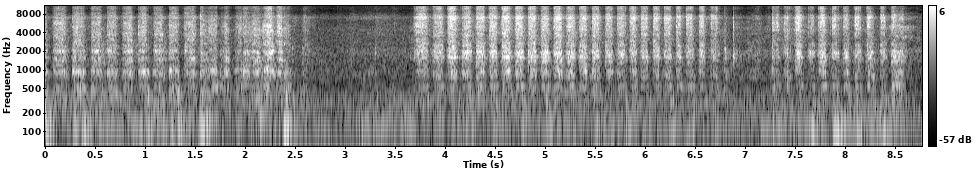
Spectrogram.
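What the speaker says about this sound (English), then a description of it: "So I just took some sandpaper and just sort of scraped it a little." Sandpaper scrapes steadily over wood to rough up a dried Mod Podge sealer coat, a loud, continuous rhythmic rasping in quick back-and-forth strokes, broken by one short pause.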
